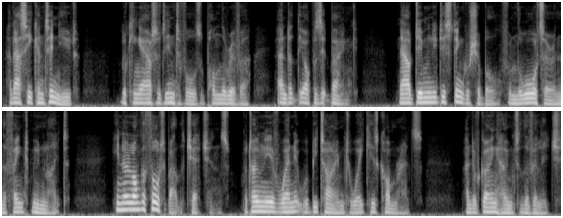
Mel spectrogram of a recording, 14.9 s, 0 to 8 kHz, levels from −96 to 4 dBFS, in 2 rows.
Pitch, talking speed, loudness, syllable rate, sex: 120 Hz, 210 wpm, -20 LUFS, 6.4 syllables/s, male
